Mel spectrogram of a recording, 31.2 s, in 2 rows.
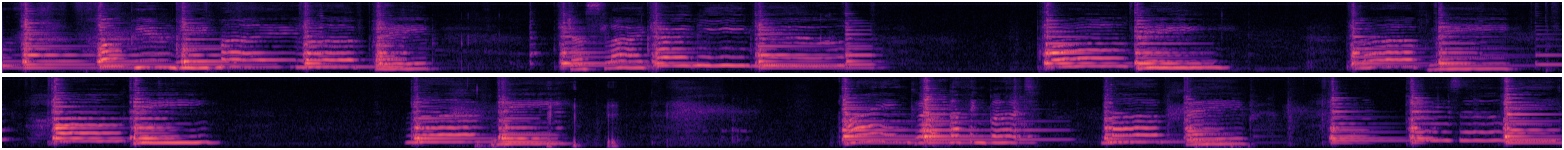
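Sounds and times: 
ukulele: 0:00.0 - 0:04.4, 0:05.2 - 0:08.8, 0:10.4 - 0:12.3, 0:13.4 - 0:17.8, 0:19.7 - 0:21.4, 0:24.0 - 0:28.2, 0:28.8 - 0:31.1.

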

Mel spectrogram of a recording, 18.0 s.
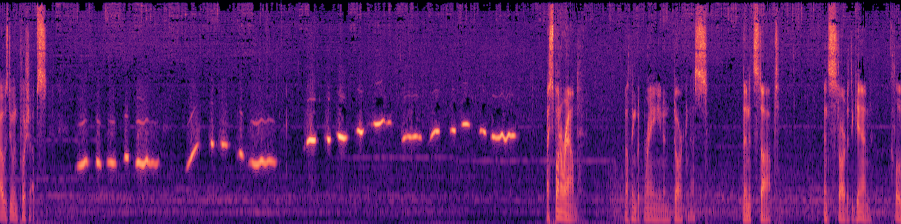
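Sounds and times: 
speech: 0:00.0 - 0:01.1, 0:11.0 - 0:11.7, 0:12.5 - 0:15.7, 0:16.5 - 0:18.0
whistling: 0:01.5 - 0:10.4.

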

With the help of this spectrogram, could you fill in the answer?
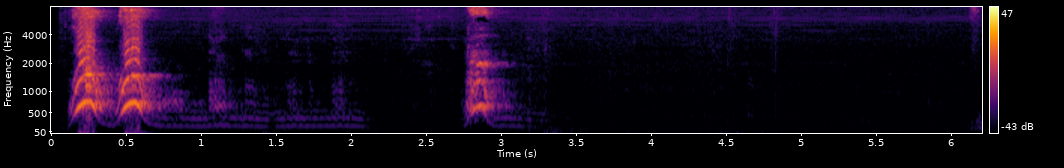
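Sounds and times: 
barking: 0:00.1 - 0:01.4, 0:02.7 - 0:03.3.

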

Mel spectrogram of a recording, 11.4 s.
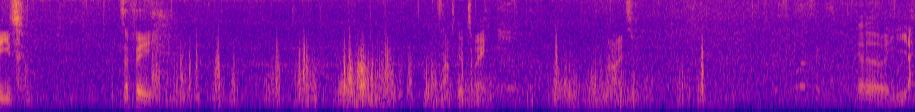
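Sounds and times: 
speech: 0:00.0 - 0:00.6, 0:01.5 - 0:02.9
wind buffeting an outdoor microphone in rumbling gusts: 0:01.4 - 0:09.4.

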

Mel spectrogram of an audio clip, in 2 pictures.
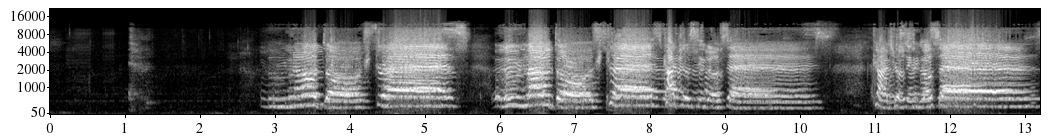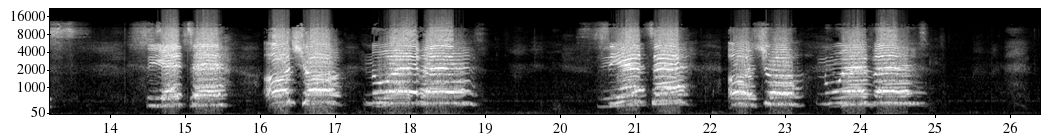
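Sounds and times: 
counting song in Spanish: 0:02.8 - 0:13.6, 0:14.4 - 0:19.0, 0:20.5 - 0:25.0.

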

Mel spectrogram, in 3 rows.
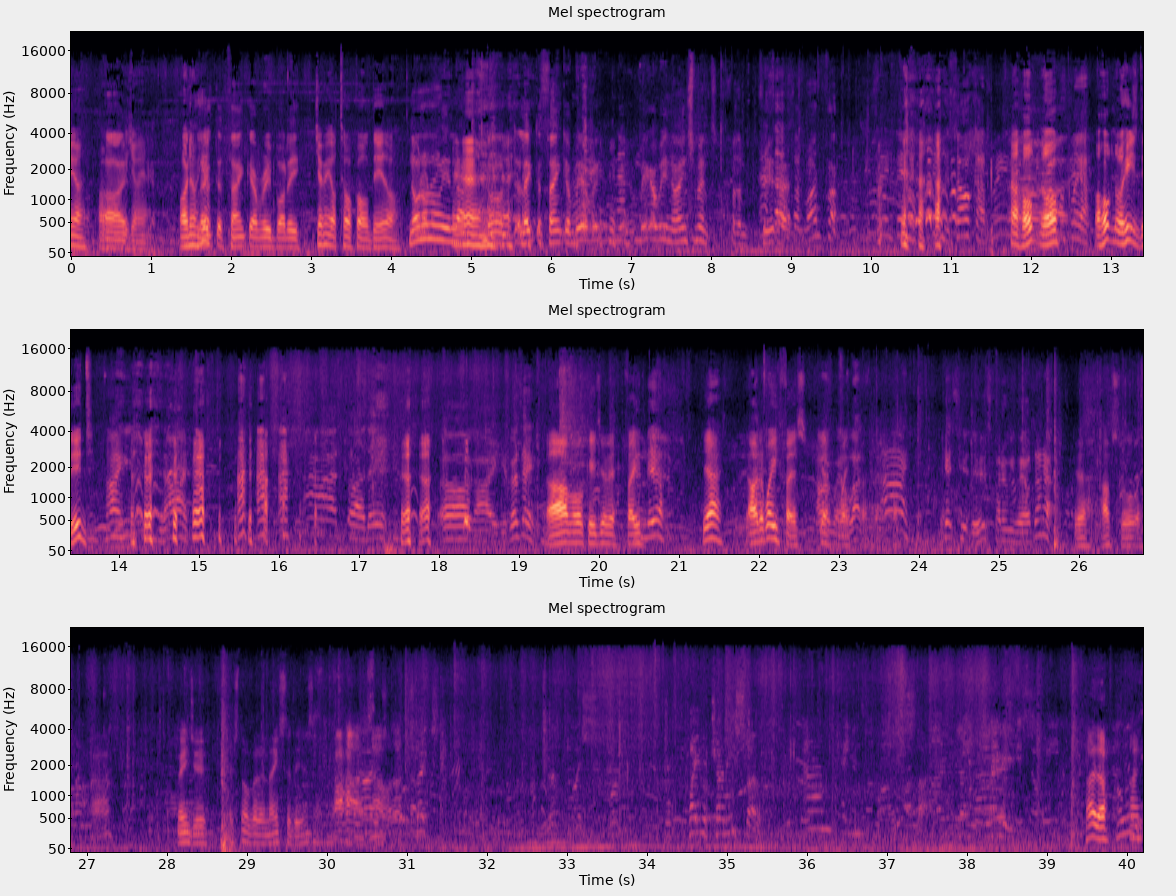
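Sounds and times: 
market place soundscape: 0:00.0 - 0:40.1
laughter: 0:04.9 - 0:07.2, 0:10.0 - 0:12.4, 0:14.0 - 0:18.6.

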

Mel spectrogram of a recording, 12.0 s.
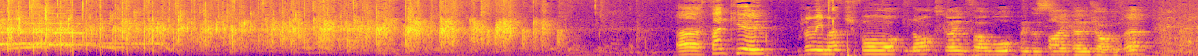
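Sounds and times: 
audience applause: 0:00.0 - 0:05.8
speech: 0:06.8 - 0:11.6
laughter: 0:11.5 - 0:11.9.

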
